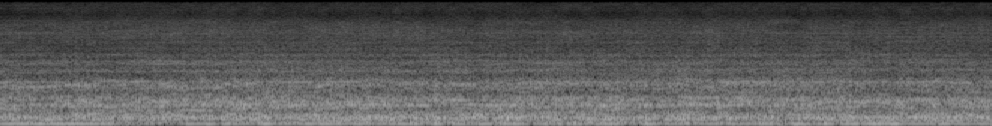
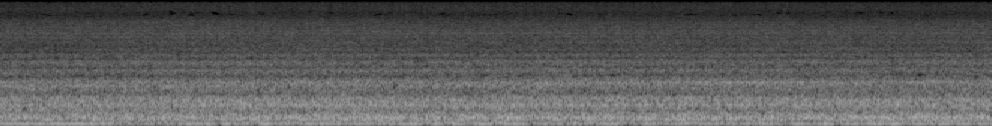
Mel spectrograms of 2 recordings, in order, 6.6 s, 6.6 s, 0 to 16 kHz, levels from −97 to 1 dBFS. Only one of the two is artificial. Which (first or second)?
first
